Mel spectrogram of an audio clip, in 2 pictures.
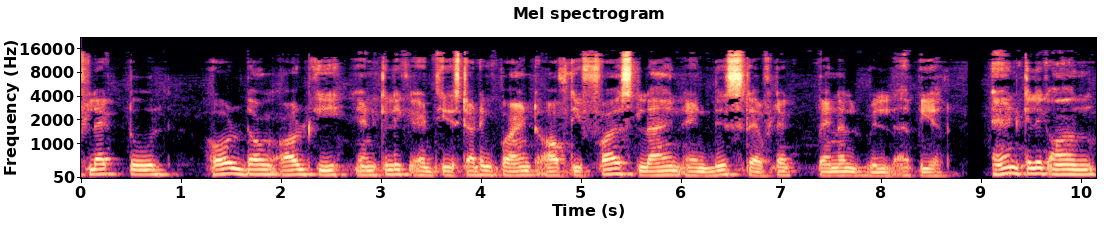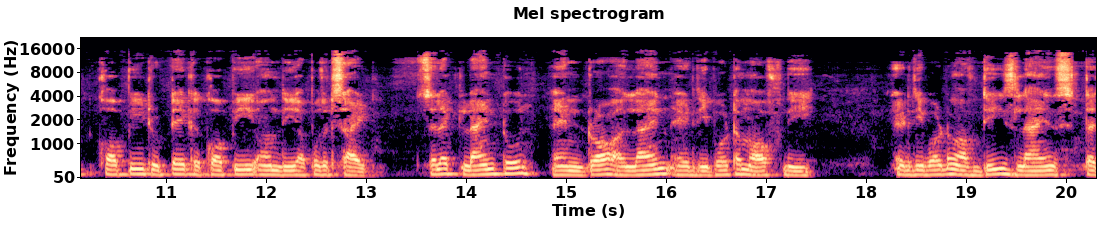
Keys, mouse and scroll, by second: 3.1-5.2 drag, 16.5-17.4 shift+drag, 19.3 space, 19.8-20.1 ctrl+drag.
